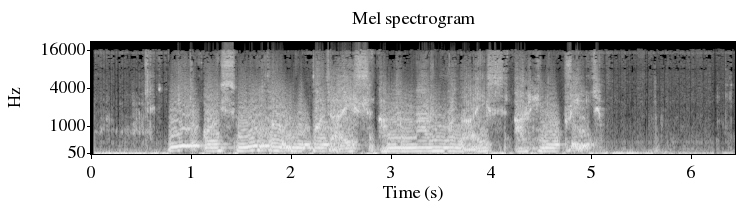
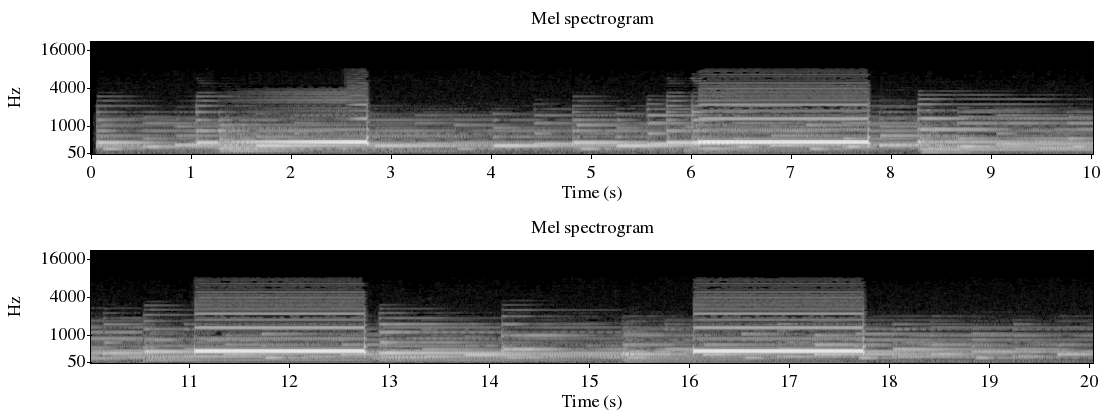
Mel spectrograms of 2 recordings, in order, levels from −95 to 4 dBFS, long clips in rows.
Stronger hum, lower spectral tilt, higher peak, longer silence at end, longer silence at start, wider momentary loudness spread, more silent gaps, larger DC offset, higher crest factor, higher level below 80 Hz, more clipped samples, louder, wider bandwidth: neither; second, -4.5 dB/octave vs -8 dB/octave; about the same, 0 dBFS vs -2 dBFS; about the same, 0 s vs 0 s; about the same, 0.05 s vs 0.05 s; second, 16 LU vs 20 LU; neither; neither; second, 6 dB vs 12 dB; first, -16 dBFS vs -56 dBFS; first, 0.5% vs under 0.1%; first, -6 LUFS vs -12 LUFS; first, over 20 kHz vs 5.2 kHz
